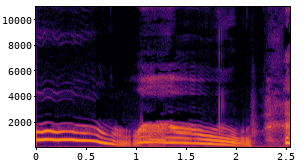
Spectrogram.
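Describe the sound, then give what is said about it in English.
A voice imitates a revving engine with a sustained, tonal hum that slides down in pitch, surges back up, then drops away again, ending with a short breathy burst. “That was supposed to sound like a revving engine.”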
